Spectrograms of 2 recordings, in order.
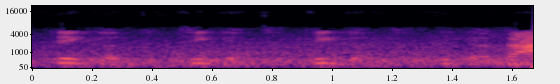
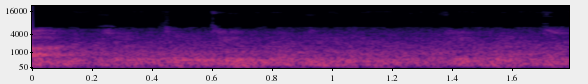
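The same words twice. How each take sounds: First: Low, softer reassurance; quiet soothing okay; soft comfort. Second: Barely voiced soothing okay; whispering. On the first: Comforting the crying child. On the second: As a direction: whisper it to settle her. Hushing the child to sleep. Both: Real, not acted.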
